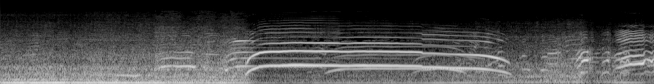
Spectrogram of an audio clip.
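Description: A low, steady rumble from the Amphicar's engine as the car rolls off the launch ramp into the water. About halfway through, several voices let out long, high whoops that rise and fall, lasting two to three seconds.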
